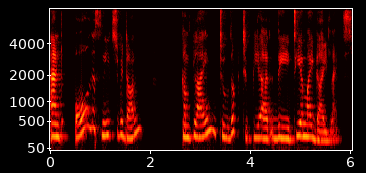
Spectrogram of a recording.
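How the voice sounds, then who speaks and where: Her voice somewhat breathy and fairly high, a woman speaks at a fairly slow pace as her pitch swings very widely. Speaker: public speaking trainer. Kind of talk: training presentation.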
